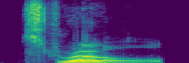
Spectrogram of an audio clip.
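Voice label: "stroll", British English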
